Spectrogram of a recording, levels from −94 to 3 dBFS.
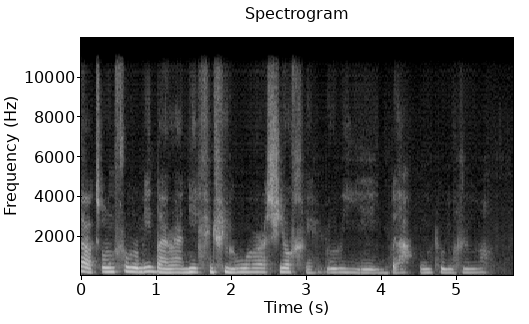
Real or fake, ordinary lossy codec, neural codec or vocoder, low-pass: fake; none; codec, 16 kHz in and 24 kHz out, 0.8 kbps, FocalCodec, streaming, 65536 codes; 10.8 kHz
